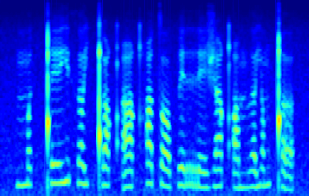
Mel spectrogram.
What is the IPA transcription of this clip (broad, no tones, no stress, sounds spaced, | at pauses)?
m ʌ ǃ e j θ ʌ j ǃ u qʼ e qʰ ɔ t ɔ p e r e ʒ ʌ j qʼ ɔ m ð ʌ j ʌ m ǃ ʌ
